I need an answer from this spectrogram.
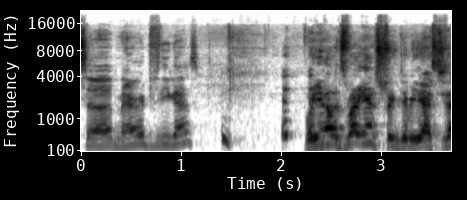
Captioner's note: laughs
